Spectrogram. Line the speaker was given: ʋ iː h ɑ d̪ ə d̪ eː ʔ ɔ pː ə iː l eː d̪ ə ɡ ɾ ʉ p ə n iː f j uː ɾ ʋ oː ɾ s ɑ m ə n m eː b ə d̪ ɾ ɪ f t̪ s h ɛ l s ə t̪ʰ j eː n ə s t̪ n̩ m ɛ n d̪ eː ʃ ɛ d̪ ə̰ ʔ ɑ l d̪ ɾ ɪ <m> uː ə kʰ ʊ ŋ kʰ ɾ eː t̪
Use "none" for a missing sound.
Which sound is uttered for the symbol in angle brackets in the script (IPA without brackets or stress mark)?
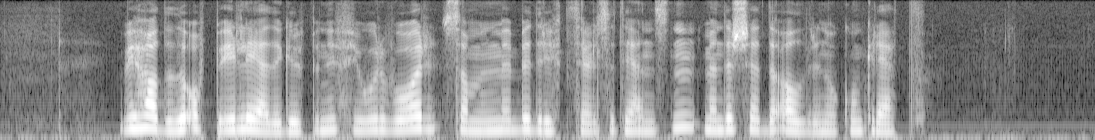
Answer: n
